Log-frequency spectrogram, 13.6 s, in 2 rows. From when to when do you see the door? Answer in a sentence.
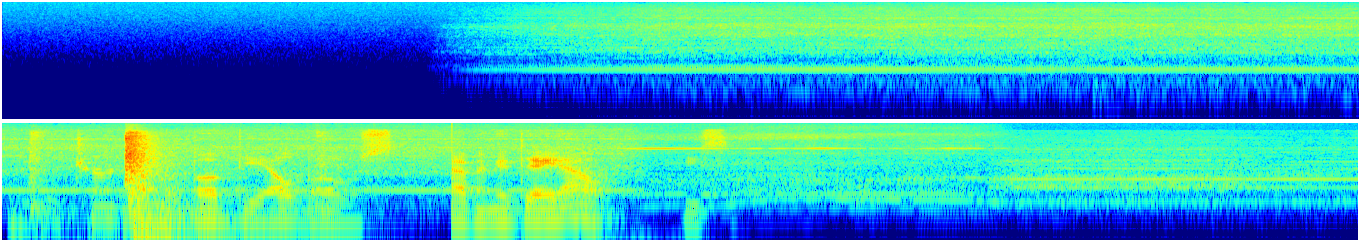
You can hear the door from 6.8 to 8.4 s.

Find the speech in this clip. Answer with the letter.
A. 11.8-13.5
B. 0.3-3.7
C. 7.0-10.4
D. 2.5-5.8
C.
